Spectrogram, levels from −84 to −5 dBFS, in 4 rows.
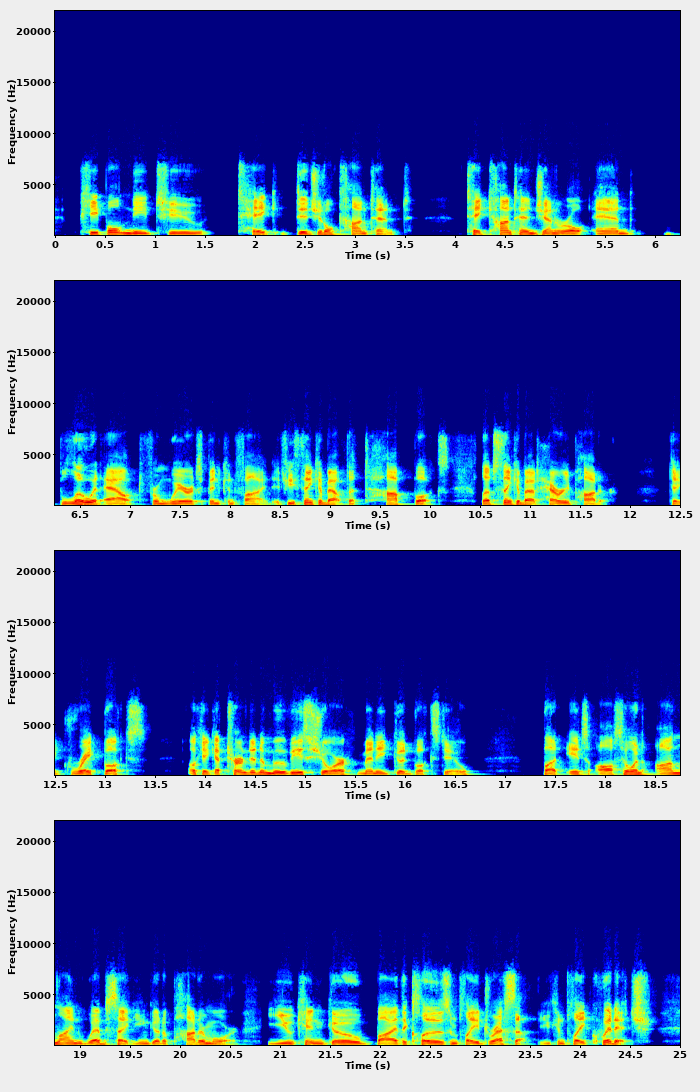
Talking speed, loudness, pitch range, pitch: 165 wpm, -19 LUFS, 110-150 Hz, 125 Hz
